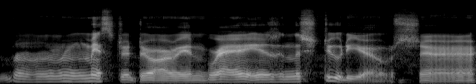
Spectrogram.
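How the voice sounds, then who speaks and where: Putting on a character voice, a man speaks at a very slow pace with a medium pitch and lively intonation. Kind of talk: formal, servile. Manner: announcing.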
